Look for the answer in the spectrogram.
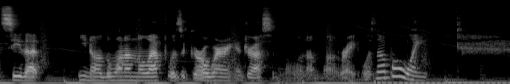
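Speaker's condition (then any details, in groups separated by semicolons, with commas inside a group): No condition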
